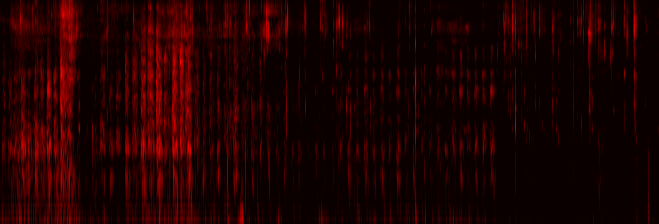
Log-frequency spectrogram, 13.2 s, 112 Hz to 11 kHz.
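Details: A male Border Collie (Canis lupus familiaris), born November 2017 and about 20 kg, pants rapidly and steadily at about three or four breaths each second during a typical morning routine.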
